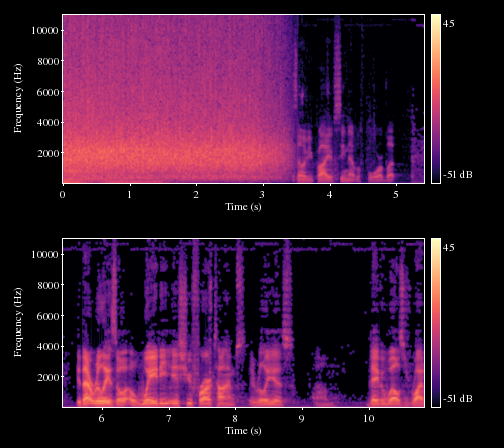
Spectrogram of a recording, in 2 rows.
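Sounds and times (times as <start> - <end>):
audience applause: 0.0 - 3.5
speech: 3.5 - 10.8.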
